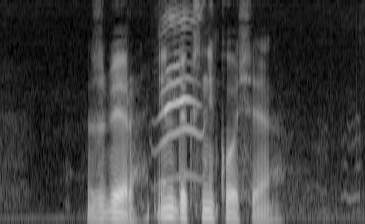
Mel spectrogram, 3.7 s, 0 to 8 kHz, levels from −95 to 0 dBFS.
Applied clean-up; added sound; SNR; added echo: none; Meow; 7 dB; none.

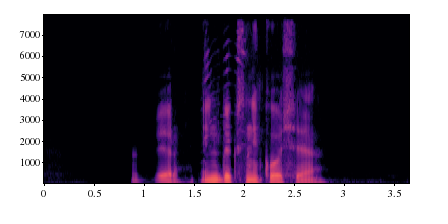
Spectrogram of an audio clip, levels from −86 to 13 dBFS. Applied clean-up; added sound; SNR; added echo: neural mask model DeepFilterNet 3.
